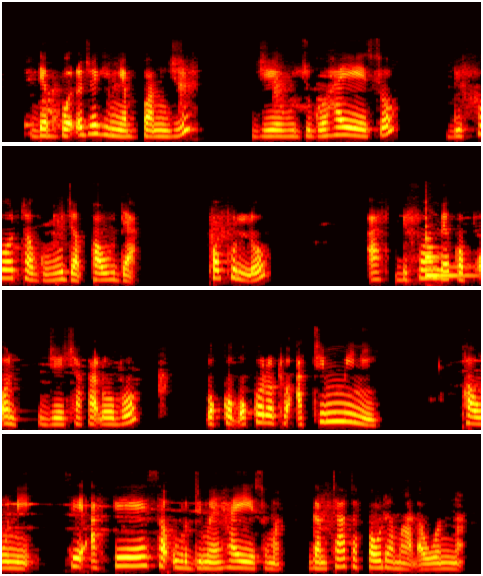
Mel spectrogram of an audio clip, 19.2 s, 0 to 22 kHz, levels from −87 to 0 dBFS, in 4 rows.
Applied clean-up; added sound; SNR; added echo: neural mask model RNNoise.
